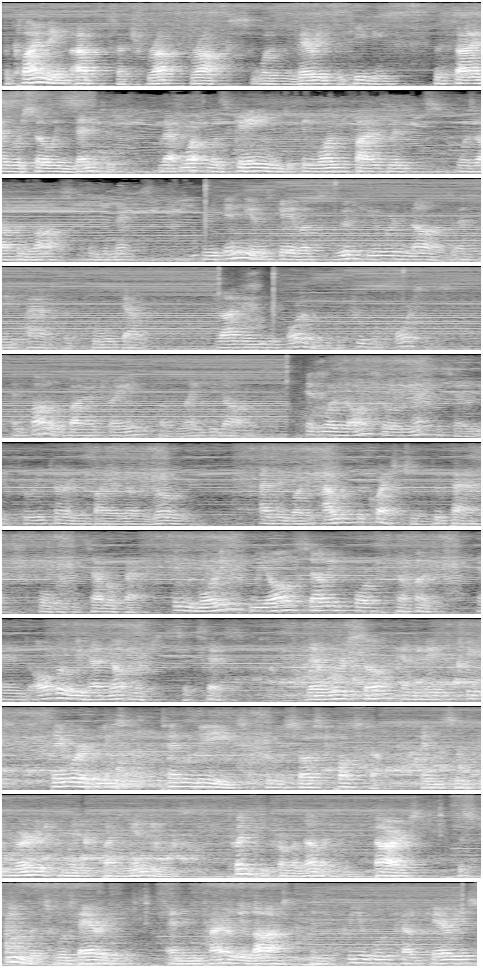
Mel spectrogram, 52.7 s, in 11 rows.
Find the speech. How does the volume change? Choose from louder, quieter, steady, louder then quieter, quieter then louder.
quieter then louder.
